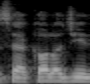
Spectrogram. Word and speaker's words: psychology: And then psychology, the P is silent.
